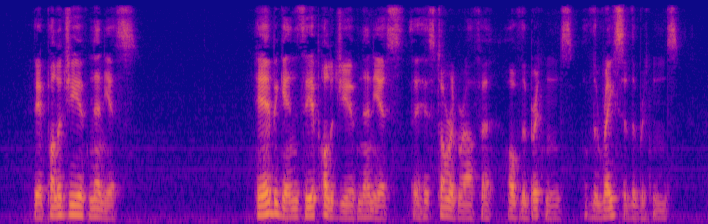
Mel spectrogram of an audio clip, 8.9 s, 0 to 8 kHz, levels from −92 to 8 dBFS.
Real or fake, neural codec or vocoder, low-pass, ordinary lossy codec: real; none; 7.2 kHz; AAC, 48 kbps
